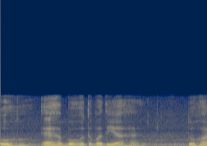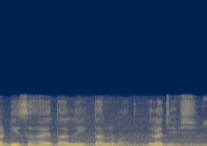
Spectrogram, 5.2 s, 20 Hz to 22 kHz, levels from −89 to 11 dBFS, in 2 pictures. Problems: background sounds at intervals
